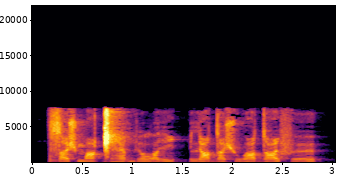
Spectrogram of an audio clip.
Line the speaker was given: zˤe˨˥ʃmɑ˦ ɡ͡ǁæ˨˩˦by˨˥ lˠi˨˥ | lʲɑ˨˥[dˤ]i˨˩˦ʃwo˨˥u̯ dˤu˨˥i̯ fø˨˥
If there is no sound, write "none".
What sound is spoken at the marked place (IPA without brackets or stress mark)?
dˤ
